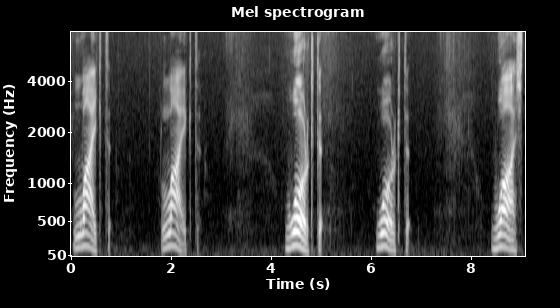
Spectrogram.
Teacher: here we have a slightly t that is pronounced at the end of these verbs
